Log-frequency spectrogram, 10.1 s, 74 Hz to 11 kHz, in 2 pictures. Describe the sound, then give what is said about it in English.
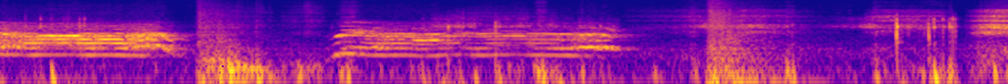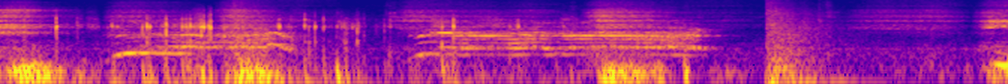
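Heavy thuds of someone banging on a hotel room door at 2:37 in the morning, coming in uneven bursts, mixed with loud, strained shouting and wailing voices throughout. “I'm in my hotel room and woke up to someone banging on the door and shouting my name.”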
